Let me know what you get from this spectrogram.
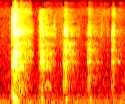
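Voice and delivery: soft, voiceless snickering laugh; amused chuckle. Real, not acted. Joking to a rival about prison, quiet snicker. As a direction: chuckle quietly at your own joke.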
